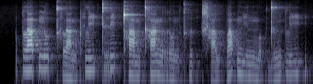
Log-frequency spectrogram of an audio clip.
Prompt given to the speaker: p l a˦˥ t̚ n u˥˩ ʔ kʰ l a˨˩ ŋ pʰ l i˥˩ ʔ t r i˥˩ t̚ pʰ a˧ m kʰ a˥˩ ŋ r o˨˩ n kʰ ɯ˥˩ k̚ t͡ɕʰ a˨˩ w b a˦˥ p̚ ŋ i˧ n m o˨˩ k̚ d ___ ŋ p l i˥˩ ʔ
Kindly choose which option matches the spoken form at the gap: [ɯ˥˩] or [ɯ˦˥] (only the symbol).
ɯ˦˥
